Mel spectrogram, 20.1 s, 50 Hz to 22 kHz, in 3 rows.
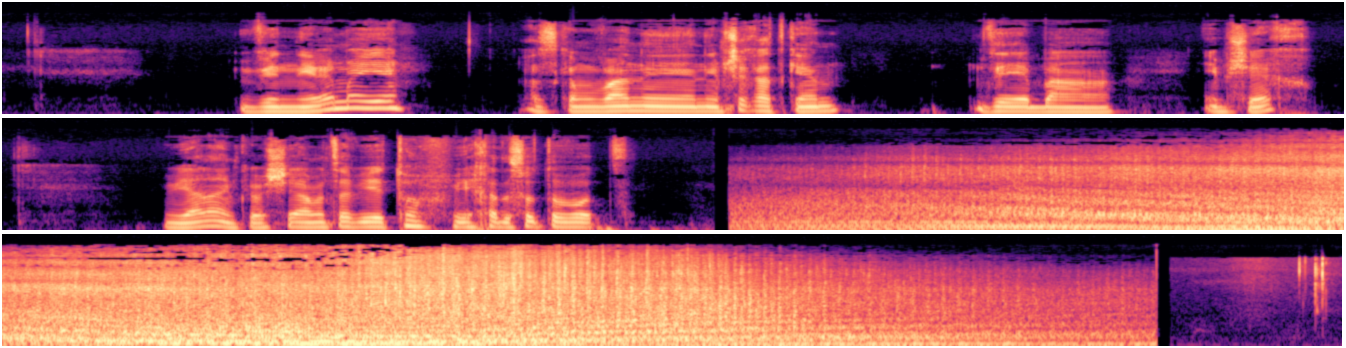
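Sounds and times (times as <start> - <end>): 
speech: 1.2 - 6.6, 7.5 - 9.9
rescue helicopter on an airlift passing overhead: 10.4 - 19.2.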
